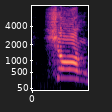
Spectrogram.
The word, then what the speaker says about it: Shang-Chi: That's the way you pronounce it. Kevin Feige himself was on that video, and he said Shang.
